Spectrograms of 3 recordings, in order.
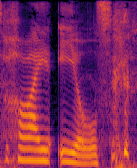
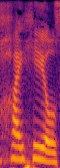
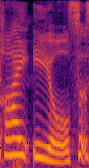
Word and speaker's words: high eels: Meanwhile, I've got a little note here about our next story, and it says high eels, and it's not high heels, and I'm saying it wrong. – No, it's high eels.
